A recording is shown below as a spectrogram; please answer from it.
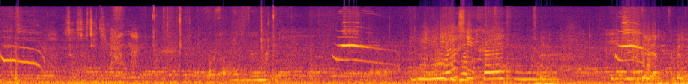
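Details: A thirsty kitten gives high, thin, downward-sliding meows, asking for milk from its mother, while children play with it and talk nearby.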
